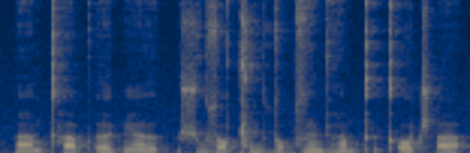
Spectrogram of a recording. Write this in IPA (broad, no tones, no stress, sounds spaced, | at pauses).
ã b kʰ a pʼ ɜ pʲ ã ə̯ | ʃ u z ɒ ǁ u d ɒ b z ə̃ ɖʱ ã b kʼ ə kʼ ɒ t͡ʃʼ a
